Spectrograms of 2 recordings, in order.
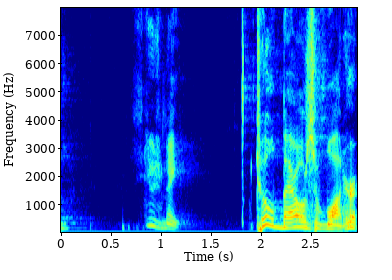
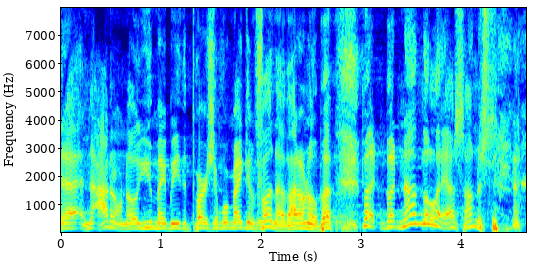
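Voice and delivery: ordinary talk

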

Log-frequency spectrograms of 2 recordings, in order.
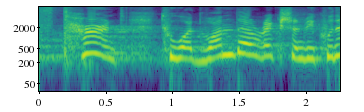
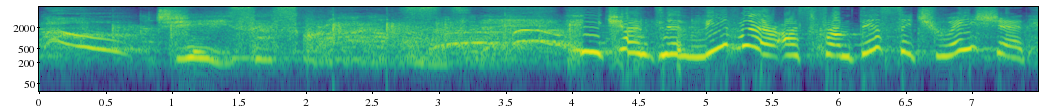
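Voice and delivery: excited exclaiming; 6 semitones higher, slower than usual. Retold or imitated. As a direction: proclaim it like a revelation. Retells joyful discovery with friend.

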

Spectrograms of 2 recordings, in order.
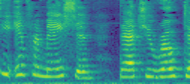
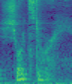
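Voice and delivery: a whispered "Story"; 9 semitones lower, 14 dB quieter than usual. Real, not acted. Teacher whispering the book title's final word. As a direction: drop to a whisper on the last word. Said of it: "whispered end of title".

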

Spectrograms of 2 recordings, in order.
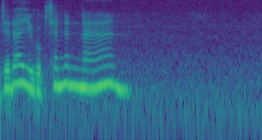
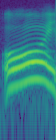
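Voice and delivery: sudden loud high ouch; pained cry; 4 semitones higher, 11 dB louder, much slower than usual. Acted. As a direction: yelp in pain. Grabbed during struggle. (ร้องโอ๊ยเสียงดังด้วยความเจ็บ)

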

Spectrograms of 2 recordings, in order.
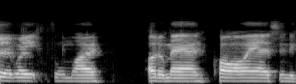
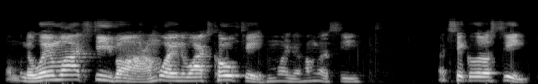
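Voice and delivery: ordinary delivery

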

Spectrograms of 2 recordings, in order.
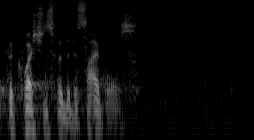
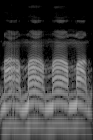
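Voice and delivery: put-on insistent child calling Mom, a bit louder; nagging kids; 2 semitones higher, 7 dB louder than usual. Preacher imitates kids pestering their mom, insistent calling. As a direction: pester like a whiny kid.

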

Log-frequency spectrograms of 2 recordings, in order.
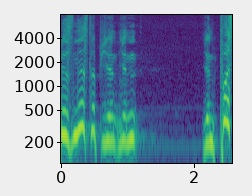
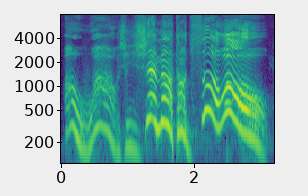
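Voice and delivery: mock amazement; 4 semitones higher, 8 dB louder, slower than usual.

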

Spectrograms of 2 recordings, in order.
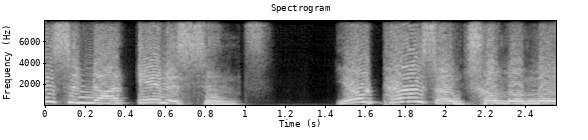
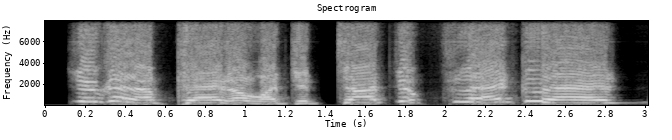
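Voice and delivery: enraged guard yelling down the cells; angry shout; 4 semitones lower, slower than usual. Acted. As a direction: bark the accusation and gloat over their fate. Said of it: "I guess that man is very mad".

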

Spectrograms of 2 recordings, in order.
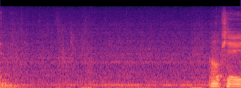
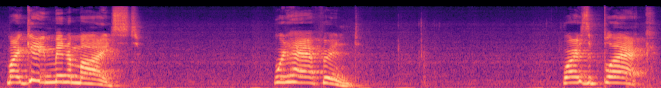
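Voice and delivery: shocked, higher, louder cries; alarmed; 11 semitones higher, 3 dB louder, slower than usual. Real, not acted. Game suddenly minimized.

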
